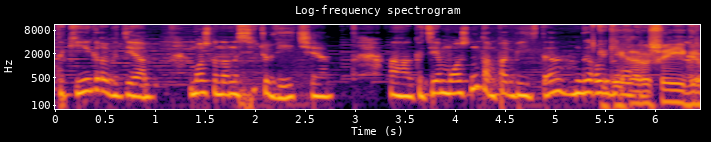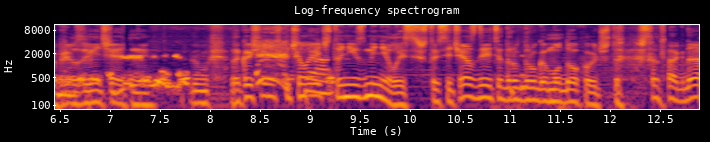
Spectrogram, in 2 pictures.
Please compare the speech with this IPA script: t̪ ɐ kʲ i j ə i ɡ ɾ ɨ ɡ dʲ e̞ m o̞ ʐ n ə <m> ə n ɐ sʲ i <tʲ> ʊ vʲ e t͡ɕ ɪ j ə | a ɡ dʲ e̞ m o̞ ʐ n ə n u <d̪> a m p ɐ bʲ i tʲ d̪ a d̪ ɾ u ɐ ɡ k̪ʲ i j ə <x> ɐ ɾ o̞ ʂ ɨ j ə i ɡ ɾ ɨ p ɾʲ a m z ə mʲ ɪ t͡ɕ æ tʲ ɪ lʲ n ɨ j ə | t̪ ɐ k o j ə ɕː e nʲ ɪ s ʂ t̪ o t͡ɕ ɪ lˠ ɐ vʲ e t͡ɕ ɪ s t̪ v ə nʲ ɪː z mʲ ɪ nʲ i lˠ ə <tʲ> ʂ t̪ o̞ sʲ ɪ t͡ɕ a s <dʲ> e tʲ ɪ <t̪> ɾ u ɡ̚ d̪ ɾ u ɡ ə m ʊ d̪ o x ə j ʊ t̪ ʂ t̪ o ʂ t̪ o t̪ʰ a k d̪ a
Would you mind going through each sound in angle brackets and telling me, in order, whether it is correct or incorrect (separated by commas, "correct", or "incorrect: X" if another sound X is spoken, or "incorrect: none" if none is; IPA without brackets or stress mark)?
incorrect: n, correct, incorrect: t̪, correct, incorrect: sʲ, correct, incorrect: d̪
